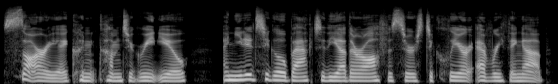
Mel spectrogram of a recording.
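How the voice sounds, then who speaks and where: A woman voicing a calm, measured male police officer in an audiobook. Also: lowish voice, smooth, dry recording, clean studio sound, close to an everyday voice.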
